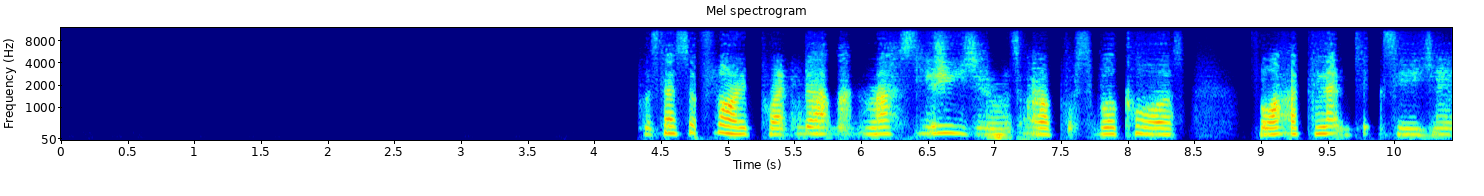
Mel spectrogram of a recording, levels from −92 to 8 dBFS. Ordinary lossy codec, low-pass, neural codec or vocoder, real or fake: none; 10.8 kHz; codec, 44.1 kHz, 0.9 kbps, DAC; fake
